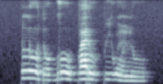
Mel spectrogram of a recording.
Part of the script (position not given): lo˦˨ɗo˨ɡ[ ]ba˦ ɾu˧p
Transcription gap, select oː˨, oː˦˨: oː˦˨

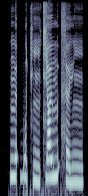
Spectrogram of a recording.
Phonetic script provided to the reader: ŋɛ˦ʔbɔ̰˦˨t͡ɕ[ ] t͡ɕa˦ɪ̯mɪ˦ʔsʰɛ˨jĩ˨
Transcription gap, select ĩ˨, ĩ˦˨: ĩ˨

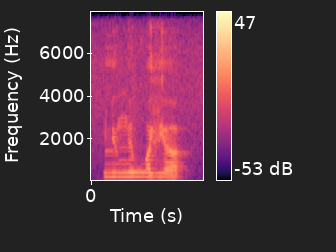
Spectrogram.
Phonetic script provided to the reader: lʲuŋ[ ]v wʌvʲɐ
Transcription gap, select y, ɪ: ɪ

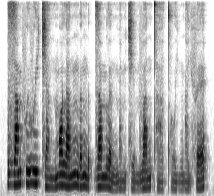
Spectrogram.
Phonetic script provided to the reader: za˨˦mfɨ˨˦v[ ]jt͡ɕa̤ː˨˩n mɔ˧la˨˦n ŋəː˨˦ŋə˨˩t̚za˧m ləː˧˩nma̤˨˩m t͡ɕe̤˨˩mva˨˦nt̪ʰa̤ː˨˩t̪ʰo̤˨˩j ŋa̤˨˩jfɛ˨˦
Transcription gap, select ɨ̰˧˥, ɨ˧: ɨ˧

